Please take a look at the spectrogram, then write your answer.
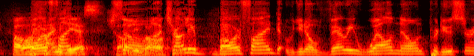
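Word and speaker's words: Bauerfeind: um i don't know if i'm going to pronounce his last name correctly but charlie bar borified yes charlie bowerfind you know very well-known producer in the world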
